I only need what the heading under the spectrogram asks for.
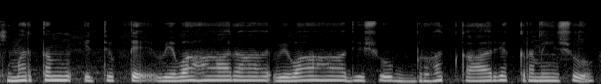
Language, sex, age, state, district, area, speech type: Sanskrit, male, 18-30, Karnataka, Vijayanagara, rural, spontaneous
